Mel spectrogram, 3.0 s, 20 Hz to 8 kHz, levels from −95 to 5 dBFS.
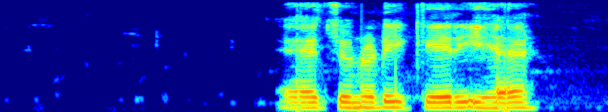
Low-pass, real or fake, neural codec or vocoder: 7.2 kHz; fake; vocoder, 44.1 kHz, 128 mel bands, Pupu-Vocoder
